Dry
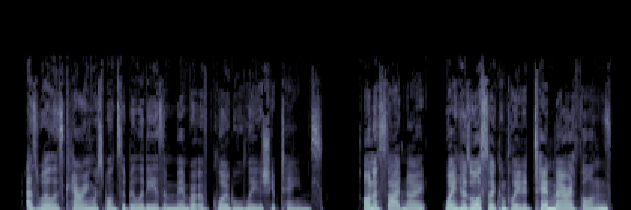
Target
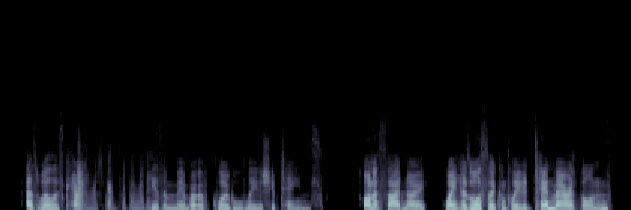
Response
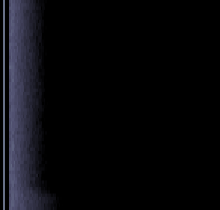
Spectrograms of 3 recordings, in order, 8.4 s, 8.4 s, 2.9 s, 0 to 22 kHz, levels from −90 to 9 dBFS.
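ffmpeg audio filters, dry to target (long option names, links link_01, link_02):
-filter_complex "[0:a]highpass=frequency=300:width=0.5412,highpass=frequency=300:width=1.3066,equalizer=frequency=760:width_type=q:width=4:gain=7,equalizer=frequency=1500:width_type=q:width=4:gain=6,equalizer=frequency=2200:width_type=q:width=4:gain=-8,lowpass=frequency=3100:width=0.5412,lowpass=frequency=3100:width=1.3066,asettb=1/sr,asplit=3[link_01][link_02][link_03];[link_01]atrim=end=1.034[link_04];[link_02]atrim=start=1.03:end=2.03,asetpts=PTS-STARTPTS,afade=type=in:duration=0.004:curve=qsin,afade=type=out:start_time=0.996:duration=0.004:curve=qsin,aeval=exprs='0.211*(cos(1*acos(clip(val(0)/0.211,-1,1)))-cos(1*PI/2))+0.0188*(cos(2*acos(clip(val(0)/0.211,-1,1)))-cos(2*PI/2))+0.0841*(cos(3*acos(clip(val(0)/0.211,-1,1)))-cos(3*PI/2))+0.00266*(cos(6*acos(clip(val(0)/0.211,-1,1)))-cos(6*PI/2))':channel_layout=same[link_05];[link_03]atrim=start=2.026[link_06];[link_04][link_05]acrossfade=duration=0.004:curve1=hsin:curve2=qsin[link_07];[link_07][link_06]acrossfade=duration=0.004:curve1=qsin:curve2=hsin"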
